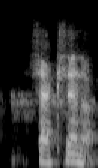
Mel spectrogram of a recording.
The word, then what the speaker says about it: Saxena: dunker okay and um last name is pronounced again saxena okay thank you very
